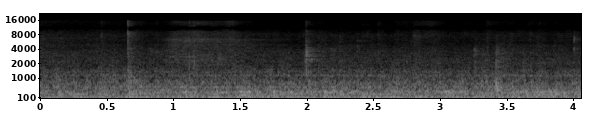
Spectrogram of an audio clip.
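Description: Quiet indoor room tone: a steady low hum with two faint soft clicks, about half a second and two seconds in.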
